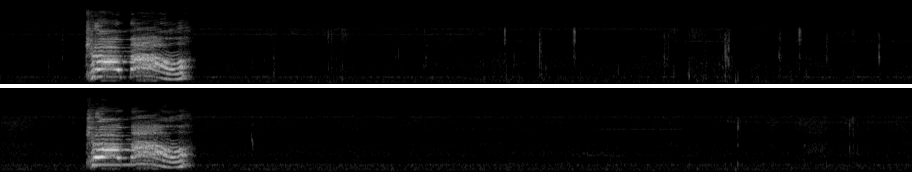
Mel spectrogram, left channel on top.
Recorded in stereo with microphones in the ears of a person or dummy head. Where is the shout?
60° left (ahead or behind), 2.0 m; by 1.9 s 70° left (ahead or behind), 2.5 m.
